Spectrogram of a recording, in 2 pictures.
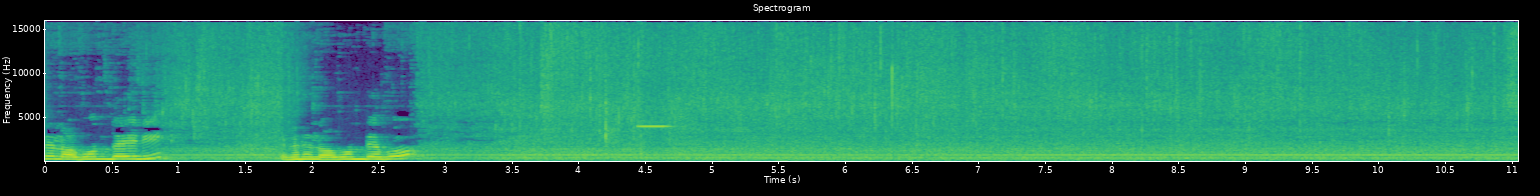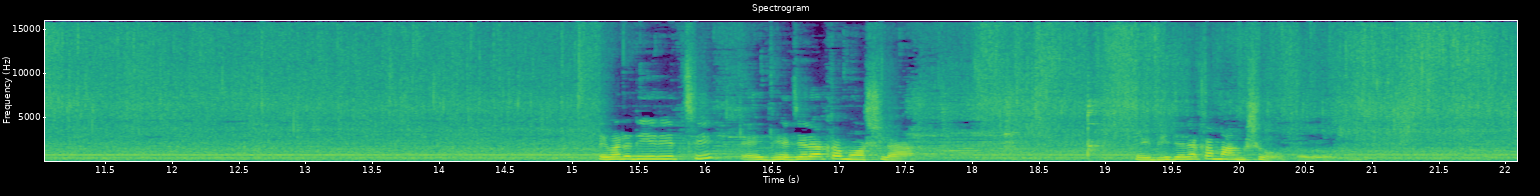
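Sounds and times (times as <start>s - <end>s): spice paste sizzling in hot oil: 0.0s - 15.4s, 16.7s - 22.0s
short high beep: 4.4s - 4.8s
spatula stirring in pan: 17.8s - 19.4s.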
